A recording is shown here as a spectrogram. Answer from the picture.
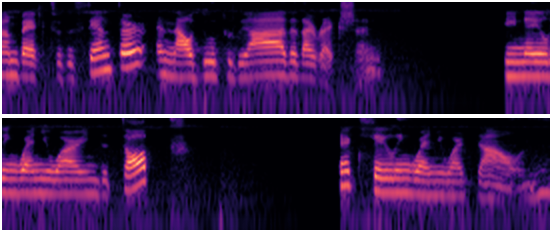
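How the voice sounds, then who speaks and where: A woman with a Portuguese accent talks in a calm tone with big swings in loudness and long, frequent pauses, the sound dry and close with no echo. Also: medium pitch for a woman, ordinary pitch variation. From Portugal. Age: 50s. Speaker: yoga teacher. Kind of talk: guided yoga class instruction. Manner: slow, calm.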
